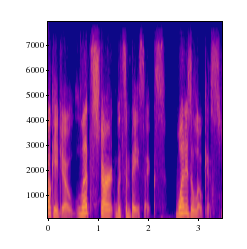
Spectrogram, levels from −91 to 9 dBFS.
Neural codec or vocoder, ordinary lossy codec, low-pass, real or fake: none; Opus, 16 kbps; 7.2 kHz; real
